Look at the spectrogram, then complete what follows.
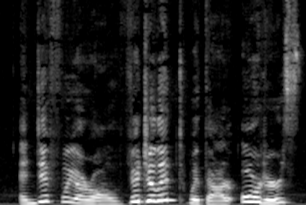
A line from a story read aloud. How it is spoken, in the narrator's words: Alastor Mad-Eye Moody barks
